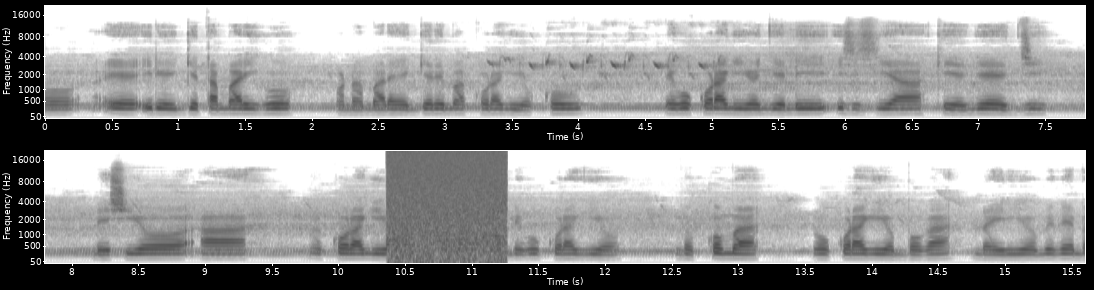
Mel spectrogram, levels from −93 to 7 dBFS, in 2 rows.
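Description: From 10.36 to 11.26 s the speech collapses into a loud, harsh hiss, a wrong sample width fault, just before "nĩgũkũragio thũkũma nĩgũkũragio". Audio stored as 16-bit samples is being read as packed 24-bit ones, so each value straddles mismatched bytes and the playback runs 1.5 times too fast, raising the pitch. On the waveform the section jumps sharply in level, while a spectrogram shows broadband noise with faint, upshifted speech harmonics buried inside.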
